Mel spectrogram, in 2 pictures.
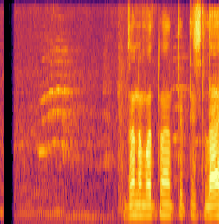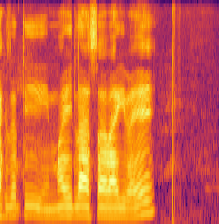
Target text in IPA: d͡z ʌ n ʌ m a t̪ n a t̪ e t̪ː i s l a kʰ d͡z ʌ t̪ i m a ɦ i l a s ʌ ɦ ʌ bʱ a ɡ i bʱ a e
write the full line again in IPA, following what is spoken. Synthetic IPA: d͡z ʌ n ʌ m ʌ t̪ m a t̪ e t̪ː i s l a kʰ d͡z ʌ t̪ i m ʌ ɦ i l a s ʌ ɦ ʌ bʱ a ɡ i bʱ ʌ e

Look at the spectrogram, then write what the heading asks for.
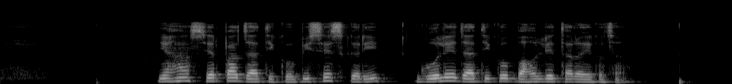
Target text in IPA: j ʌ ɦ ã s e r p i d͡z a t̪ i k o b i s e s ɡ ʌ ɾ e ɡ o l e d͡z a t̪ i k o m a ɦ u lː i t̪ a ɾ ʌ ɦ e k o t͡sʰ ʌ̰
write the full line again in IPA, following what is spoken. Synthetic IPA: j ʌ ɦ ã s e r p a d͡z a t̪ i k o b i s e s ɡ ʌ ɾ i ɡ o l e d͡z a t̪ i k o b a ɦ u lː e t̪ a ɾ ʌ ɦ e k o t͡sʰ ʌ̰

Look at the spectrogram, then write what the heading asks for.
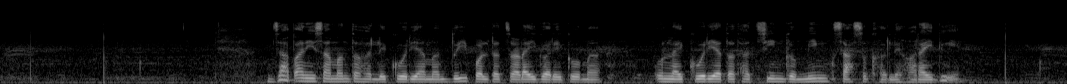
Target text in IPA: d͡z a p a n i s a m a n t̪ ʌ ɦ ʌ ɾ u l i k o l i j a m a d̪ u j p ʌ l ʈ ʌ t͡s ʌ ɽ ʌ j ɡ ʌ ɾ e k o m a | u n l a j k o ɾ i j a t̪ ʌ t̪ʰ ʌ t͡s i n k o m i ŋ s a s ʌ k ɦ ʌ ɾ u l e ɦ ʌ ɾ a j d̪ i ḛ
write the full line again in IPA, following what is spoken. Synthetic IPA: d͡z a p a n i s a m ʌ n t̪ ʌ ɦ ʌ ɾ u l e k o ɾ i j a m a d̪ u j p ʌ l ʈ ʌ t͡s ʌ ɽ a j ɡ ʌ ɾ e k o m a | u n l a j k o ɾ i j a t̪ ʌ t̪ʰ a t͡s i n k o m i ŋ s a s ʌ k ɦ ʌ ɾ u l e ɦ ʌ ɾ a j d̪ i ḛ

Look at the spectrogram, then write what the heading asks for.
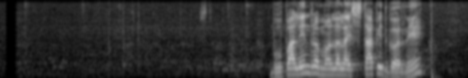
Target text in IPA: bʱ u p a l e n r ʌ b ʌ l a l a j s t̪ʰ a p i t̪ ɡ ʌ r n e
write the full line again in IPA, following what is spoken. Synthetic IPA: bʱ u p a l e n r ʌ m ʌ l ʌ l a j s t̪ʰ a p i t̪ ɡ ʌ r n e

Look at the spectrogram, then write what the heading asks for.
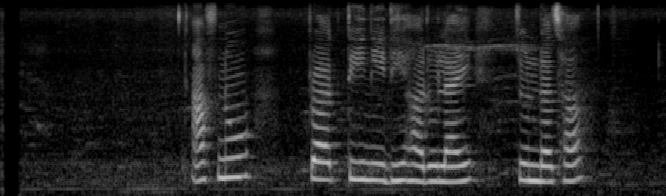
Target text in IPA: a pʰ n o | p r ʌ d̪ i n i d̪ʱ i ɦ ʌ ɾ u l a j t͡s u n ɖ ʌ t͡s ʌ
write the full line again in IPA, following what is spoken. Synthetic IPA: a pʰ n o | p r ʌ t̪ i n i d̪ʱ i ɦ ʌ ɾ u l a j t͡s u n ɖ ʌ t͡sʰ ʌ

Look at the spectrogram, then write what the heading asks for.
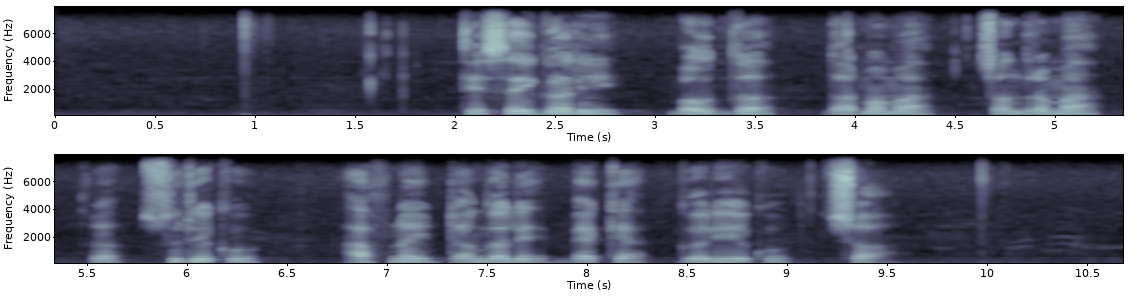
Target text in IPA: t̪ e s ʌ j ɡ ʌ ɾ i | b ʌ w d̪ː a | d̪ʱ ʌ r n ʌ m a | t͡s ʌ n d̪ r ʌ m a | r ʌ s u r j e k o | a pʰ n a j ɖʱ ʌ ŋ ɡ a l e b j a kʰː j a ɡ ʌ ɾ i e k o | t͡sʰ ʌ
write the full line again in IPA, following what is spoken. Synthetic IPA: t̪ e s ʌ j ɡ ʌ ɾ i | b ʌ w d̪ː ʌ | d̪ʱ ʌ r m ʌ m a | t͡s ʌ n d̪ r ʌ m a | r ʌ s u r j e k o | a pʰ n ʌ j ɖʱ ʌ ŋ ɡ ʌ l e b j a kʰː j a ɡ ʌ ɾ i e k o | t͡sʰ ʌ

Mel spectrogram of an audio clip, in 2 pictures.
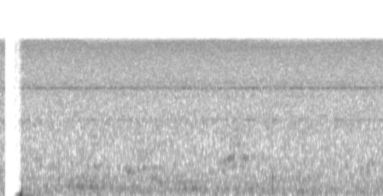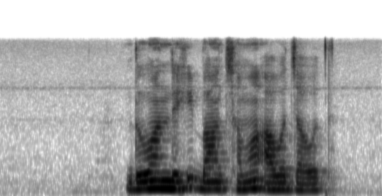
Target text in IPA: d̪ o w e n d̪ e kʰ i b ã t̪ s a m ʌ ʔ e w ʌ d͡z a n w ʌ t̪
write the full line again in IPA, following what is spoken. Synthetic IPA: d̪ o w a n d̪ e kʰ i b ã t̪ s ʌ m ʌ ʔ a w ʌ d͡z a w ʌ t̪

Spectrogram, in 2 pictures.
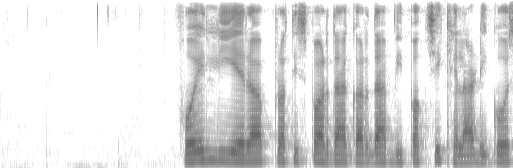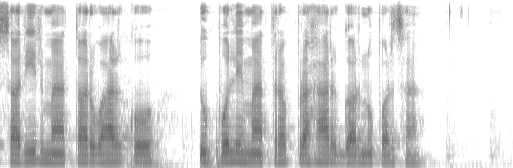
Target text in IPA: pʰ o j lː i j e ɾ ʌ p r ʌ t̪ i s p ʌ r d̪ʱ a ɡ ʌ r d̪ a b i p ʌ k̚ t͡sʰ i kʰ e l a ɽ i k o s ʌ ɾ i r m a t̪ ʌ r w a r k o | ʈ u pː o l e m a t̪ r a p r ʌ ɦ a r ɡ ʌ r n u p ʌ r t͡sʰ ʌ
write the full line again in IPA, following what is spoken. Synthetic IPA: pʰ o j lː i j e ɾ ʌ p r ʌ t̪ i s p ʌ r d̪ʱ a ɡ ʌ r d̪ a b i p ʌ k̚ t͡sʰ i kʰ e l a ɽ i k o s ʌ ɾ i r m a t̪ ʌ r w a r k o | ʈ u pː o l e m a t̪ r ʌ p r ʌ ɦ a r ɡ ʌ r n u p ʌ r t͡sʰ ʌ

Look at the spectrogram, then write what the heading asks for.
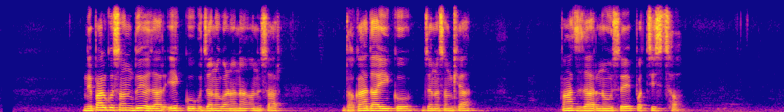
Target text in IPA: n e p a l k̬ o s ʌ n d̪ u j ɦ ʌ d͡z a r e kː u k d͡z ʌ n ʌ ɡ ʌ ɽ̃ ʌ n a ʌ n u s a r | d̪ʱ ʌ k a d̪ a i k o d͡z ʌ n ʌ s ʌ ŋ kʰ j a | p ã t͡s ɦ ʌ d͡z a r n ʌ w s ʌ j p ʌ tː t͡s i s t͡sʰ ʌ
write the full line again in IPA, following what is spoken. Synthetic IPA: n e p a l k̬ o s ʌ n d̪ u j ɦ ʌ d͡z a r e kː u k d͡z ʌ n ʌ ɡ ʌ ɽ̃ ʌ n a ʌ n u s a r | d̪ʱ ʌ k a d̪ a i k o d͡z ʌ n ʌ s ʌ ŋ kʰ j a | p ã t͡s ɦ ʌ d͡z a r n ʌ w s ʌ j p ʌ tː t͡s i s t͡sʰ ʌ

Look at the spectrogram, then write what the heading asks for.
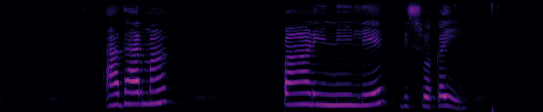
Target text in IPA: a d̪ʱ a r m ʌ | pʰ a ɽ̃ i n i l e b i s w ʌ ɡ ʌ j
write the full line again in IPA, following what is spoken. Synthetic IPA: a d̪ʱ a r m a | p a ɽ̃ i n i l e b i s w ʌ k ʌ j

